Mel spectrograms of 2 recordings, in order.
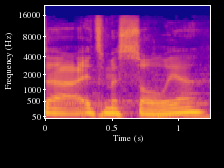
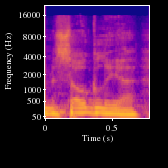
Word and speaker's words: Massoglia: How do you say your last name? Because maybe I just... Oh, no. It's Massoglia. It's Italian. Dude, I was doing Massoglia, like a lot of people like do that.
